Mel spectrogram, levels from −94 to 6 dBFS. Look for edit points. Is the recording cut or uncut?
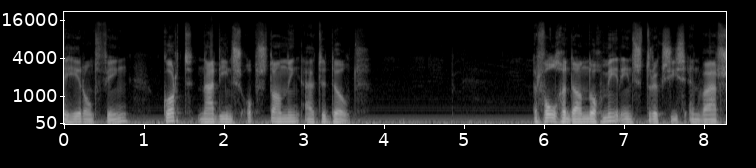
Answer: uncut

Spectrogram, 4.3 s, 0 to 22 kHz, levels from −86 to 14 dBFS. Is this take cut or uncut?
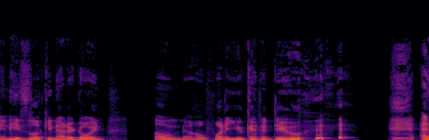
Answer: uncut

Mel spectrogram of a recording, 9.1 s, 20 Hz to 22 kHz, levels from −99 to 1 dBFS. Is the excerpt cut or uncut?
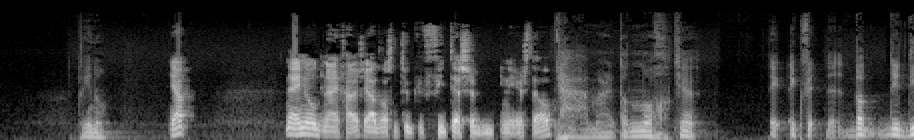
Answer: cut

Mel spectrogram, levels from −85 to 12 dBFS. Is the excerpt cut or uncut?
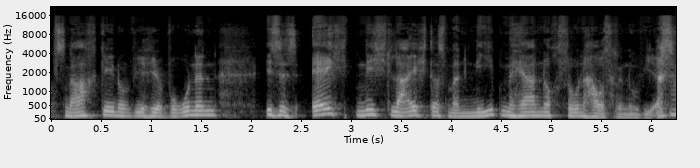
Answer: uncut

